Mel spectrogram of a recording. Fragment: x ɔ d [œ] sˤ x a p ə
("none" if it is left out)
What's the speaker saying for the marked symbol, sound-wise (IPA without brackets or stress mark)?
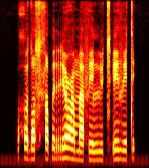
œ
